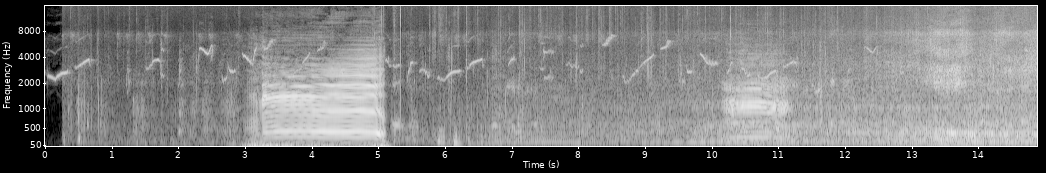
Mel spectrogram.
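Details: Tame cow calling the female during afternoon herding: one loud moo of about two seconds, a softer shorter moo some six seconds later, birds chirping around them and rising rustling background noise.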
